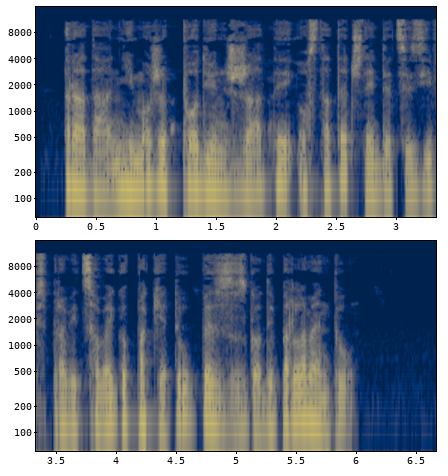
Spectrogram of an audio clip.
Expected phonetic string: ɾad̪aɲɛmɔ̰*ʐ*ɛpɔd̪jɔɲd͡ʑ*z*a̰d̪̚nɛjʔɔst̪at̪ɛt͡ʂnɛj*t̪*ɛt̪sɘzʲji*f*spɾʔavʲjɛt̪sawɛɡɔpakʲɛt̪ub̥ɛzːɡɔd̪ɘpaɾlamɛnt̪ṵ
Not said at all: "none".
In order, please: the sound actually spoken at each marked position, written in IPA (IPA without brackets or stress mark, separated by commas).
ʐ, ʐ, d̪, f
